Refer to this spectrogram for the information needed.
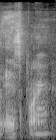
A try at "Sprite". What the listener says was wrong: No S Sprite. Sprite. She be trying to say Sprite. She was saying S Sprite. I'm like, no, say Sprite. S Sprite. Like Sprite. S Sprite. Like, no, stop saying S Sprite. Just say Sprite.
